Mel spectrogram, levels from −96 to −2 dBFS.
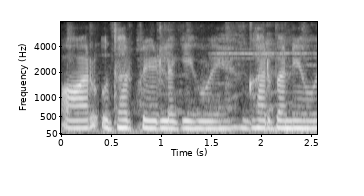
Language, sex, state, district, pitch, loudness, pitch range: Hindi, female, Uttar Pradesh, Lucknow, 195 Hz, -15 LUFS, 190-200 Hz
